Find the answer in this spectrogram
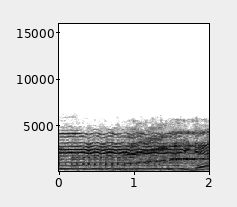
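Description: Old Hindi film song playing: a single note held steady for about a second and a half, then a drop in pitch as the next sung line begins near the end.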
